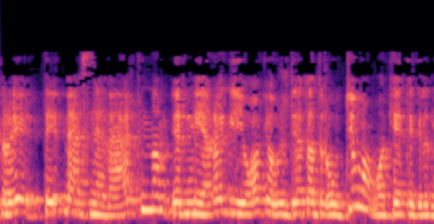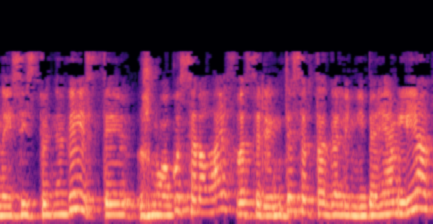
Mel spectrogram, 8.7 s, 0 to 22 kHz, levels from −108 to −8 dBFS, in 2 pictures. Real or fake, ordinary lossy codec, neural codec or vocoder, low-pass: fake; MP3, 32 kbps; vocoder, 44.1 kHz, 128 mel bands, Pupu-Vocoder; 10.8 kHz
